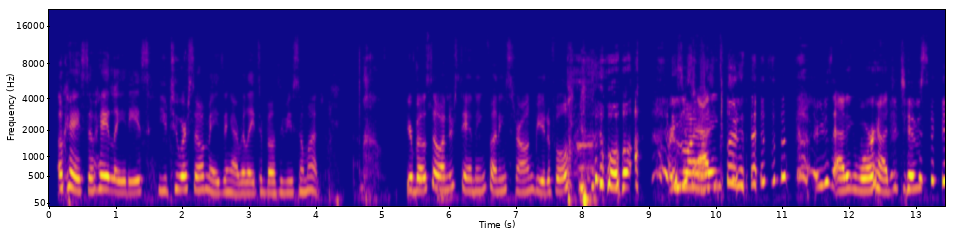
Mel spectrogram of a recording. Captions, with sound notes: Okay, so hey ladies, you two are so amazing. I relate to both of you so much. - Thank you. - You're both so understanding, funny, strong, beautiful. (both laughing) This is why I included this. - Are you just adding- Are you just adding more adjectives?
